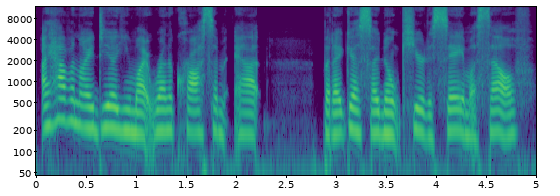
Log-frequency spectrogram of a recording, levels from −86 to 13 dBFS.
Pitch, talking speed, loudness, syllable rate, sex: 195 Hz, 215 wpm, -17 LUFS, 5.3 syllables/s, female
